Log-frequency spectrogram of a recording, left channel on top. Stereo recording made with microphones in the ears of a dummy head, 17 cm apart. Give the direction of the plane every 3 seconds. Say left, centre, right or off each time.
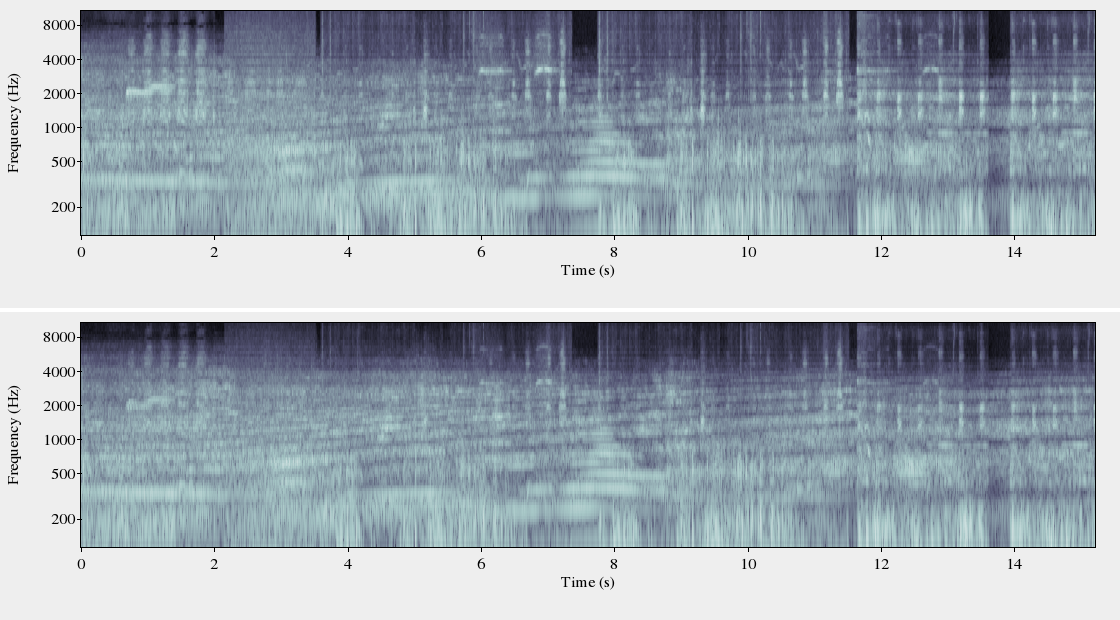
centre, right, right, right, right.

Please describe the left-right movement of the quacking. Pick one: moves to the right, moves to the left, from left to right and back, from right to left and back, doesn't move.
doesn't move.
